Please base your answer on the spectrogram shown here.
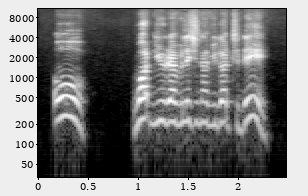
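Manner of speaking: mock jeering, scornful, taunting tone. Recounting what Quraysh leaders said to the Prophet, retelling a mocking taunt. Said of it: "In a mocking tone".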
